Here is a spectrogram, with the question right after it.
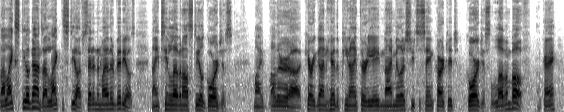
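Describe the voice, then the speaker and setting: Speaking at a very fast pace, a man has an animated, bright, sharp tone, medium pitch and ordinary pitch variation. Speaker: gun reviewer, YouTuber. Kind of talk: product review. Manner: casual, animated.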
